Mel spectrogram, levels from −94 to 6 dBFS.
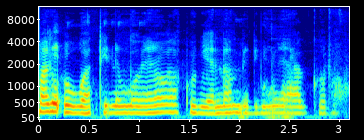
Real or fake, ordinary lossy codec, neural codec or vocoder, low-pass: fake; none; codec, 24 kHz, 1.5 kbps, HILCodec; none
